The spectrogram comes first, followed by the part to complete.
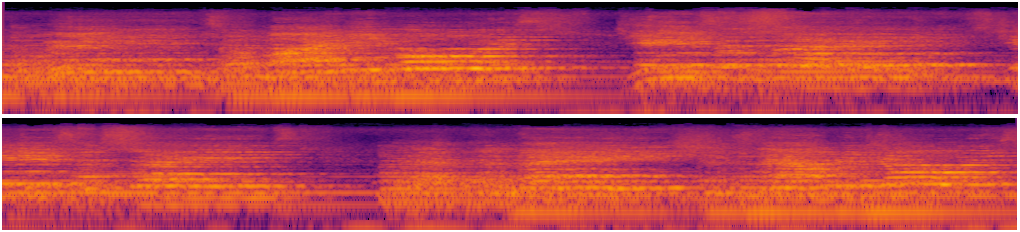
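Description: Church choir of mixed men's and women's voices singing a hymn, in phrases of a few seconds with short breaks between them.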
